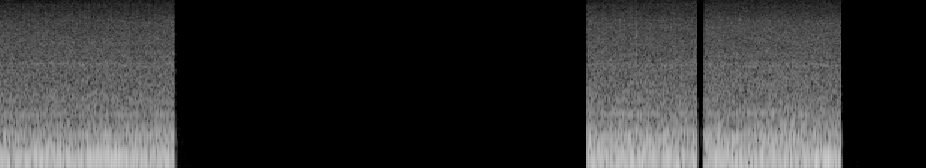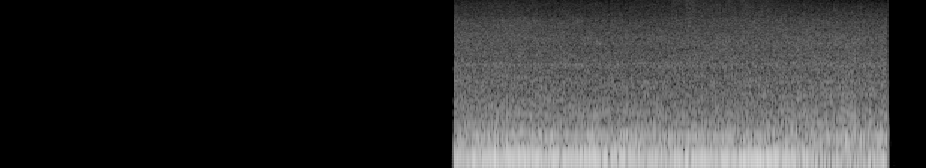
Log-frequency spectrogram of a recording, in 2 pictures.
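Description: A multi-purpose ZIL truck carrying the Pechora missile system rolls past in a military parade, its engine a steady mid-pitched drone heard in three separate stretches, broken by silent gaps.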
